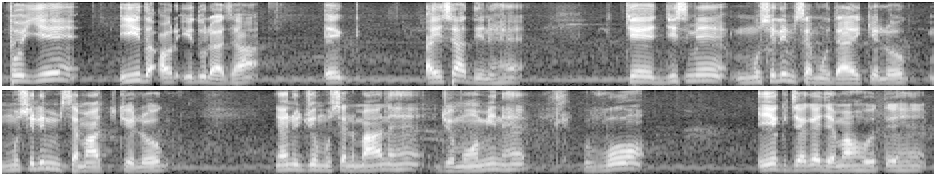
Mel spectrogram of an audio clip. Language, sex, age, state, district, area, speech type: Urdu, male, 30-45, Bihar, Khagaria, rural, spontaneous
